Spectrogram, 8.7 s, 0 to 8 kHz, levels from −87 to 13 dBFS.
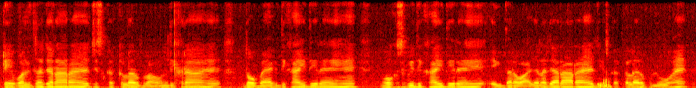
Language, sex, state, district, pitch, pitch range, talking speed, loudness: Hindi, male, Chhattisgarh, Raipur, 130 Hz, 125-140 Hz, 220 wpm, -17 LUFS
